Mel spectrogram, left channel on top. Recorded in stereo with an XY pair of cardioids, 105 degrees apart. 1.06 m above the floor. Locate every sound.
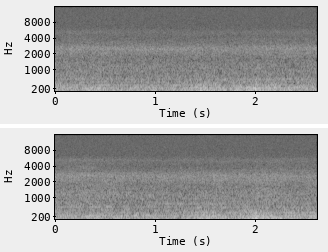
Only background noise.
